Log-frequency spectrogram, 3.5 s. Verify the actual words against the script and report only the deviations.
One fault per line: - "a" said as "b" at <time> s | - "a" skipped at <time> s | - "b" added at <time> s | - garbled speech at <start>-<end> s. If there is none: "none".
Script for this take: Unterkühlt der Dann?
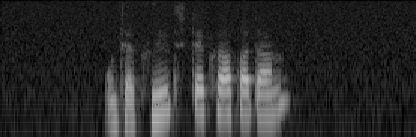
- "Körper" added at 1.7 s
